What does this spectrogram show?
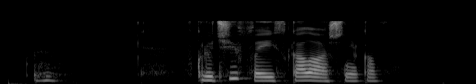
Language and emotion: Russian, neutral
